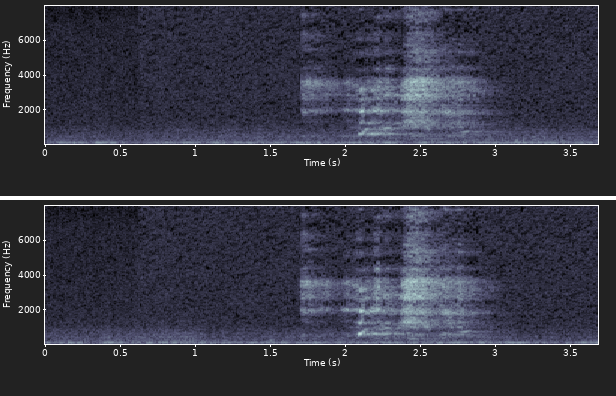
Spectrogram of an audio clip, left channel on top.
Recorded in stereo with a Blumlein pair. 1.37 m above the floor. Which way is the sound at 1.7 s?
55° right.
